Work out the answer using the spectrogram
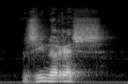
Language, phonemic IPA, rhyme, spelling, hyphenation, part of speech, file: Dutch, /zinəˈrɛs/, -ɛs, zieneres, zie‧ne‧res, noun, Nl-zieneres.ogg
- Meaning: female prophet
